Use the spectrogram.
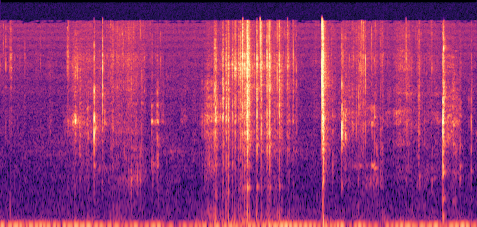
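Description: A flat blade carves a solid orange dry soap bar held in the hand, and crunchy flakes pile up. The scraping gives a steady run of dry, crackly crunches with a few sharper, brighter snaps that stop short with no ring.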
